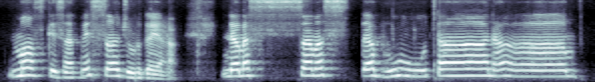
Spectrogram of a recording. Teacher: ये विसर्ग का उच्चारण स मानकर पढ़ना चाहिए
